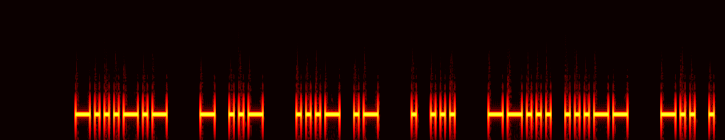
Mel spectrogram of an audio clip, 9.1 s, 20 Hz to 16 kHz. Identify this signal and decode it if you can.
Morse code, heard as a keyed tone, about 20 wpm, 700 Hz. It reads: <BK> TU VA ES 73 DE
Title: POTA QSO Practice - 20wpm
